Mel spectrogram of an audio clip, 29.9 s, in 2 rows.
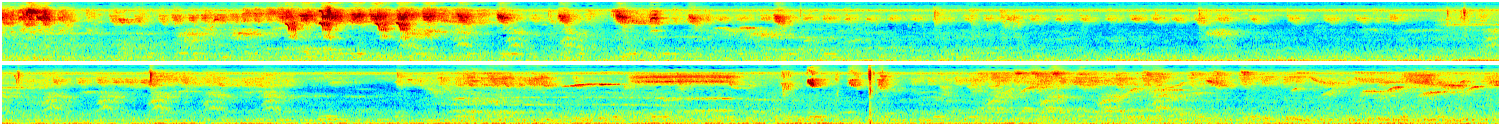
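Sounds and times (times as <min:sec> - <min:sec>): small birds chirping: 0:18.9 - 0:29.9
sharp click: 0:23.6 - 0:23.8.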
